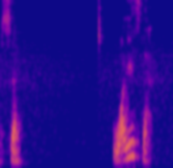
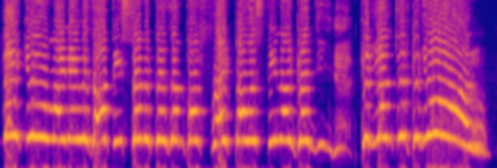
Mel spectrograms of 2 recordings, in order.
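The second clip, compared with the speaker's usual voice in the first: shouted sign-off; 11 semitones higher than usual. Acted. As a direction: yell the farewell over the applause. Loud comic sign-off after song.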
